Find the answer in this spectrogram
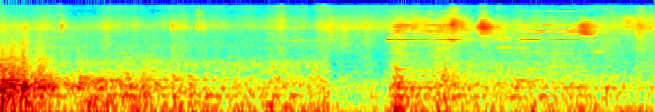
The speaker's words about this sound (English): Please mind the gap between the train and the platform. This station is Gatwick Airport. This train terminates at Brighton.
